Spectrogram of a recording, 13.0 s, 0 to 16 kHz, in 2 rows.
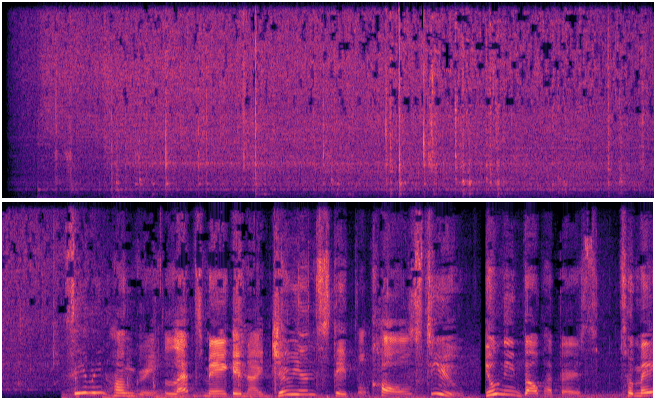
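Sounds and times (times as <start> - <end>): meat and vegetables sizzling on a grill: 0.0 - 7.1.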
